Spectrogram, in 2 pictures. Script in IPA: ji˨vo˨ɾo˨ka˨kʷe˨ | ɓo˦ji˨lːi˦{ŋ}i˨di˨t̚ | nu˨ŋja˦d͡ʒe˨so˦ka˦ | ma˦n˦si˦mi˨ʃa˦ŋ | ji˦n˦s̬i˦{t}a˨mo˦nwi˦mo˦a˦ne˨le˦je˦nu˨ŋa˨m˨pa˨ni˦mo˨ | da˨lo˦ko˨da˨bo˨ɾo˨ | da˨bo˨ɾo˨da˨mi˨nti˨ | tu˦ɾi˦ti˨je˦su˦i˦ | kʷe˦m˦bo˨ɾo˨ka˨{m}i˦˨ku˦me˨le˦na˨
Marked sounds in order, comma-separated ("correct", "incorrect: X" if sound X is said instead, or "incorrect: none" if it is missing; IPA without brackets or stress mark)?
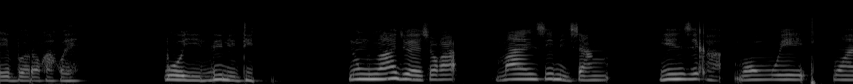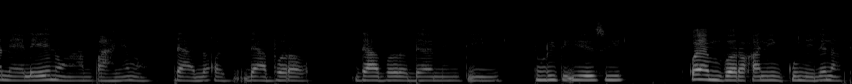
incorrect: n, incorrect: k, incorrect: n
